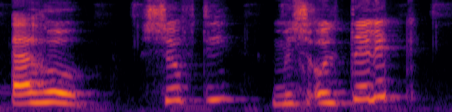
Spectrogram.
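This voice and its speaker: A woman's voice: high voice, animated, normal speed, dark tone. A woman voicing a sleepy, fussy old man who runs an orphanage, with an Egyptian accent, in a Roblox story with light music behind. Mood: fussing. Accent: Egyptian Arabic.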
